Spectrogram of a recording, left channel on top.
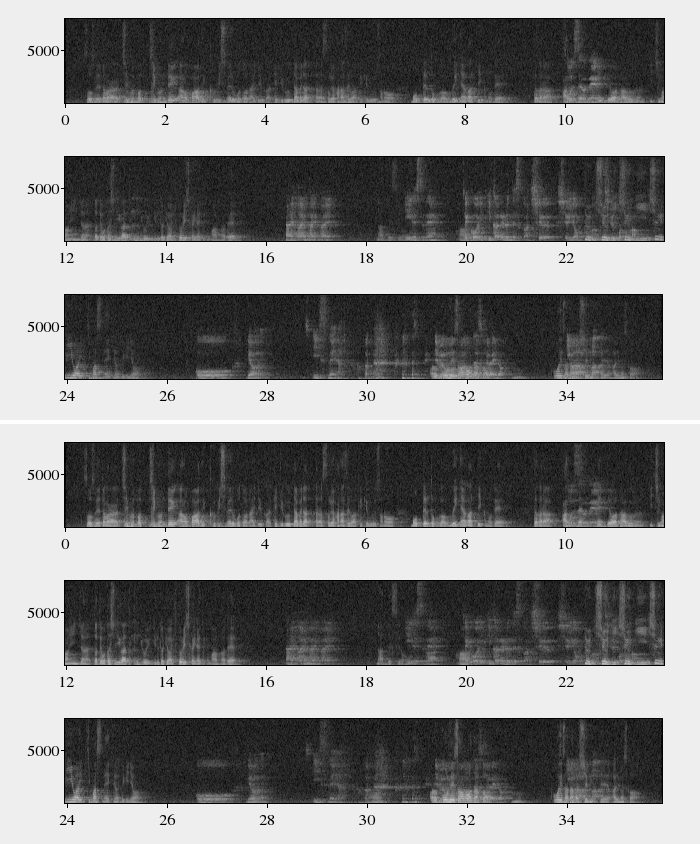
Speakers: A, on the right (about 75°); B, on the left (about 60°).
A: そうですね。だから自分の、自分であのバーで首絞めることはないというか、結局ダメだったらそれを話せば結局その持ってるとこが上に上がっていくので、だから安全面では多分一番いいんじゃない。
B: そうですよね。
A: だって私が結局いるときは一人しかいないときもあるので、
B: うんうん。はいはいはいはい。
A: うん。なんですよ。
B: いいですね。
A: はい。はい。
B: 結構い行かれるんですか週、週4とか、
A: 週に、週に、
B: 週5とか。
A: 週に、週には行きますね、基本的には。
B: おー、
A: うん。
B: いや、いいですね。<laughs>
A: はいあの、
B: 自分もまあ同じくらいの、
A: 浩平さんはなんか、うん。浩平さんなんか趣味ってありますか
B: 今、まあ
